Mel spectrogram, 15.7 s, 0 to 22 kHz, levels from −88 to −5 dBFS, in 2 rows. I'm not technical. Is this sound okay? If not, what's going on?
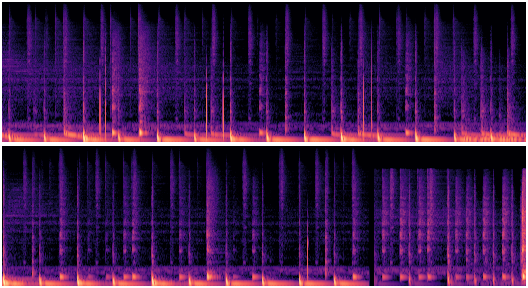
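No. The music has two kinds of problem.

First, loud pops. You hear a sharp pop or thump jump out above the music, which keeps playing underneath. There are double pops at 1.47 to 1.58 seconds, 3.08 to 3.34 seconds and 5.43 to 5.57 seconds, and a single one at 12.45 seconds. These are likely caused by a sudden electrical jolt, such as a plug, switch or static, getting into the signal.

Second, an input switched to a poorer device. At 13.37 seconds the sound drops out for a split second. It then comes back quieter and duller, with nothing above about 12 kHz, so the crisp top end is gone. A faint new background noise sits underneath. It stays like this to the end. The likely cause is the recording switching to a lower-quality microphone partway through.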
